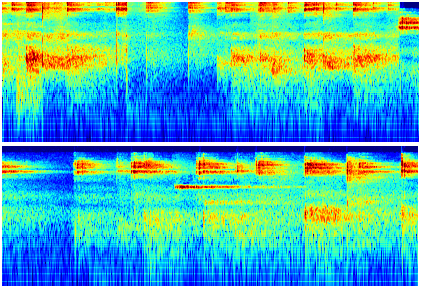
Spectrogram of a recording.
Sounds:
playing table tennis

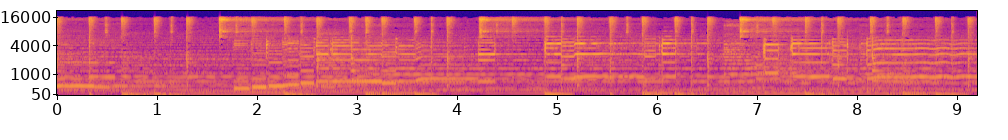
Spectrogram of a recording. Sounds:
Musical instrument, Music, Plucked string instrument, Guitar, Strum

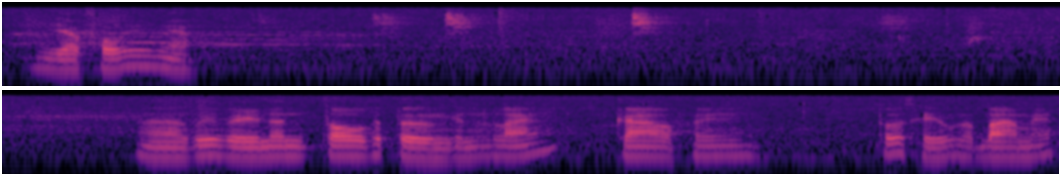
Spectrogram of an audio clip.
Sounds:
Speech

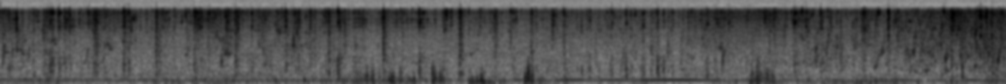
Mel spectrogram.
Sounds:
sailing ship

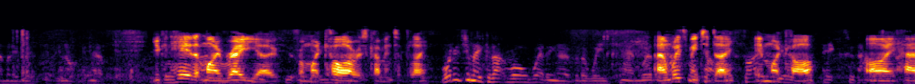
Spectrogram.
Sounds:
Speech

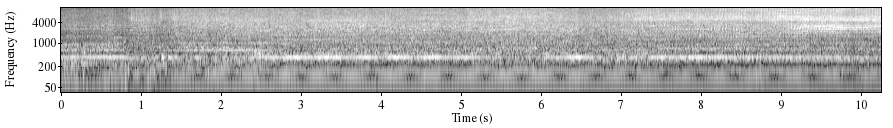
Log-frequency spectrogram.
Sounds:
Engine, Vehicle, Medium engine (mid frequency)

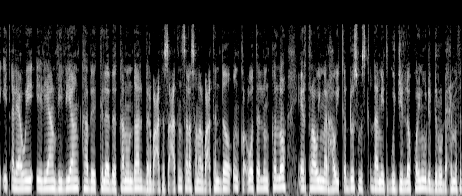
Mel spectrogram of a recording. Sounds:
Speech

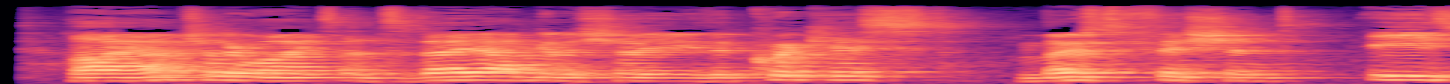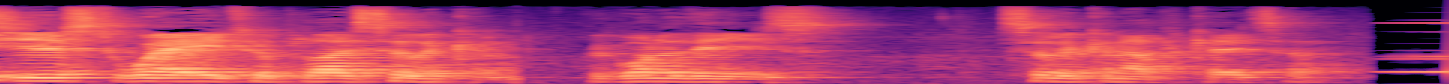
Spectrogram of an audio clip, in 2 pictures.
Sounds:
Speech

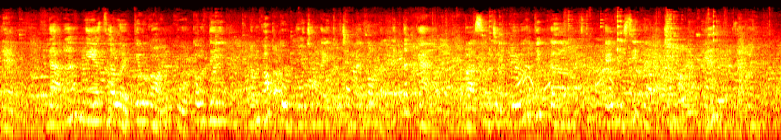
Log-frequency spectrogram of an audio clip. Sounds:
Speech

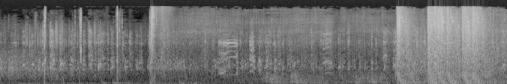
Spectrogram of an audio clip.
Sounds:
rooster, Cluck

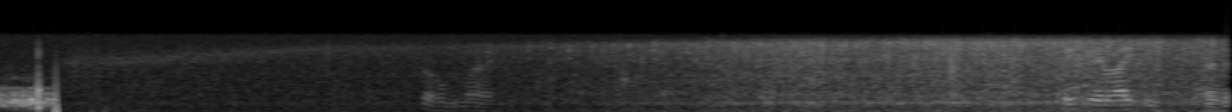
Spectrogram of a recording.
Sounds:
Speech

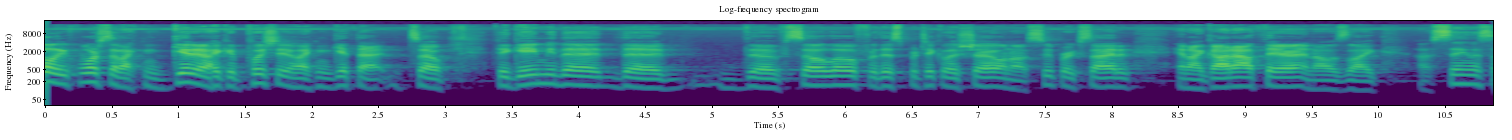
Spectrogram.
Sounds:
Speech

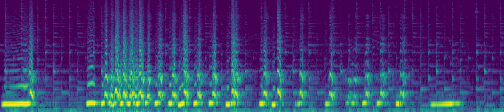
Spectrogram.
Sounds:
gibbon howling

